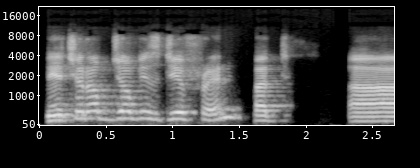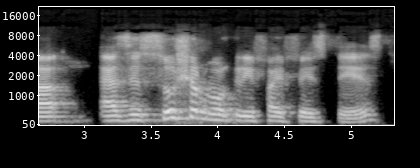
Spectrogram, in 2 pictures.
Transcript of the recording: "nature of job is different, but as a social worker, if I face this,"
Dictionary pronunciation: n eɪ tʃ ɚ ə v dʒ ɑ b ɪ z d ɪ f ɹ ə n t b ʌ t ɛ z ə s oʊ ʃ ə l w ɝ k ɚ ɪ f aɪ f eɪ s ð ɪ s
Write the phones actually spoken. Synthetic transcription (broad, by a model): n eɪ tʃ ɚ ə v dʒ ɑ b ɪ z d ɪ f ɹ ə n t b ʌ t ɛ z ə s oʊ ʃ ə l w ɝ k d ɪ f aɪ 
